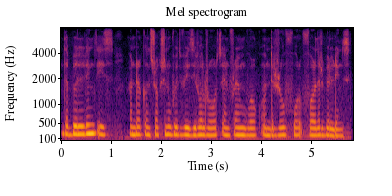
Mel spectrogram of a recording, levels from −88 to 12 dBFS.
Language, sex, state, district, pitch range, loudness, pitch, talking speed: English, female, Arunachal Pradesh, Lower Dibang Valley, 185-200 Hz, -15 LUFS, 190 Hz, 165 wpm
